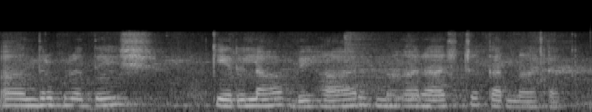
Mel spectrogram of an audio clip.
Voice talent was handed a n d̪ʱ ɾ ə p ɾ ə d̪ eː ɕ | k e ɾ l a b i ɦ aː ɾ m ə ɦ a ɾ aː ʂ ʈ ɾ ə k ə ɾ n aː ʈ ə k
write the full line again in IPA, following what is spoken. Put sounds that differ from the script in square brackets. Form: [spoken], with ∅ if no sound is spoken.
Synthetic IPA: a n d̪ʱ ɾ ə p ɾ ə d̪ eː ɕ | k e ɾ l a b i ɦ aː ɾ m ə ɦ a ɾ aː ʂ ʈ ɾ ə k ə ɾ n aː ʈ ə k

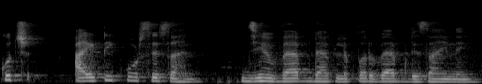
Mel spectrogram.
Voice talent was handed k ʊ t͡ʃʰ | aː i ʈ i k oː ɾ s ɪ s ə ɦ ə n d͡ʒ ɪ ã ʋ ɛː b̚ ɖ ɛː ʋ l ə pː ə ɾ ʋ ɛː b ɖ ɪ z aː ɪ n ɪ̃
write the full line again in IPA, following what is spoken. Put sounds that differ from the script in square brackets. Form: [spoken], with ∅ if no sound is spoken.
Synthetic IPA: k ʊ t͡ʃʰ | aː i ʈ i k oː ɾ s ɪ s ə ɦ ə n d͡ʒ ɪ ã ʋ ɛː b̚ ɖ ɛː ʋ l ə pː ə ɾ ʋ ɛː b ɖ ɪ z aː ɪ n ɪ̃

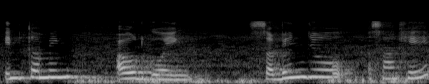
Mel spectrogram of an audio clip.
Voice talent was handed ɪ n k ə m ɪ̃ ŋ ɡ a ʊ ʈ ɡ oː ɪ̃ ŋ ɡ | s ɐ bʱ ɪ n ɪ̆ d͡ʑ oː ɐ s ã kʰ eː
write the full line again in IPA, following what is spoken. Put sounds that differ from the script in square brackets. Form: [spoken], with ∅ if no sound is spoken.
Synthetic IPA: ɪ n k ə m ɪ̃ ŋ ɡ a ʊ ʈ ɡ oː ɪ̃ ŋ ɡ | s ɐ bʱ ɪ n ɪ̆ d͡ʑ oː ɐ s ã kʰ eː

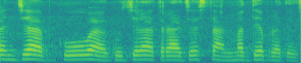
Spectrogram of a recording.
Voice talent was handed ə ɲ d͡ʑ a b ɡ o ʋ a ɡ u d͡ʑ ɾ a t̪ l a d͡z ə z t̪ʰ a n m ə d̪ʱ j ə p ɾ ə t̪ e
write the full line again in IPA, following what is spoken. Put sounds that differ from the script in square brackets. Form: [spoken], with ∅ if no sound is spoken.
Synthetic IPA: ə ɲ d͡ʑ a b ɡ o ʋ a ɡ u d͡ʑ ɾ a t̪ [ɾ] a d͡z ə [s] t̪ʰ a n m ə d̪ʱ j ə p ɾ ə [d̪] e

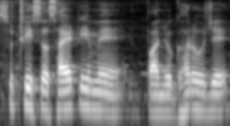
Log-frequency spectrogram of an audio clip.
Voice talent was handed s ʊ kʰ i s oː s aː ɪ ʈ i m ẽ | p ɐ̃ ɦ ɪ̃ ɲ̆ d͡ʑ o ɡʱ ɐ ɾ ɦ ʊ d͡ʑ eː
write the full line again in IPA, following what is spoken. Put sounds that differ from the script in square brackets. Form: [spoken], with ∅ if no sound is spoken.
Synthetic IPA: s ʊ [ʈʰ] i s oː s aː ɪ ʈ i m ẽ | p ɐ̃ ɦ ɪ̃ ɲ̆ d͡ʑ o ɡʱ ɐ ɾ ɦ ʊ d͡ʑ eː

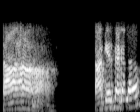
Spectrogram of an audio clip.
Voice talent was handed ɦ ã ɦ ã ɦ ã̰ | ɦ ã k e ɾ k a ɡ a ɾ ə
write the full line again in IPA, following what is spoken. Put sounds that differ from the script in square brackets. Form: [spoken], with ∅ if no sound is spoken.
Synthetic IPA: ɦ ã ɦ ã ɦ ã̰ | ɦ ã k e ɾ [p] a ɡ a [l] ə

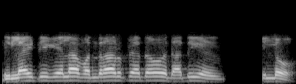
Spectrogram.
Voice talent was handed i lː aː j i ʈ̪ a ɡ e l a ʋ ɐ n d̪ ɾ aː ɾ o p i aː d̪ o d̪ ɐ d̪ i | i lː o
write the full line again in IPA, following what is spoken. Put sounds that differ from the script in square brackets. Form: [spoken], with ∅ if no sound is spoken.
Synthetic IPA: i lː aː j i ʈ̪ [i] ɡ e l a ʋ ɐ n d̪ ɾ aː ɾ [u] p [j] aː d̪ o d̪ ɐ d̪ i | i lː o

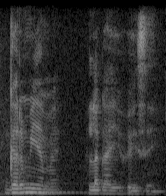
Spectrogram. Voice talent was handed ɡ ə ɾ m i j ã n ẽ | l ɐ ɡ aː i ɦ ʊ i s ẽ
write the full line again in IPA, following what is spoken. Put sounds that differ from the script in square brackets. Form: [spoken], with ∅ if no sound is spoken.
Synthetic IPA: ɡ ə ɾ m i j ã [m] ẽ | l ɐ ɡ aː i ɦ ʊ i s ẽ

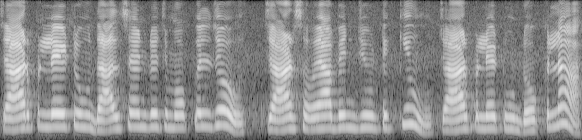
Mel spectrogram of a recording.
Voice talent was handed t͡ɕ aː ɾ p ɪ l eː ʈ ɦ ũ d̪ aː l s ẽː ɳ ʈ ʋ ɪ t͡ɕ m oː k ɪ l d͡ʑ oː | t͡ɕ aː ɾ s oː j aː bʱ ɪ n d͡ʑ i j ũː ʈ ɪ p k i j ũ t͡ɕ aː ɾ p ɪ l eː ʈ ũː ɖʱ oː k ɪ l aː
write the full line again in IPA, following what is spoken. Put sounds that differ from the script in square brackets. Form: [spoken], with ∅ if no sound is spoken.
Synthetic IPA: t͡ɕ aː ɾ p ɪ l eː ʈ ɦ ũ d̪ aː l s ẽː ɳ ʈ ʋ ɪ t͡ɕ m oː k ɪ l d͡ʑ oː | t͡ɕ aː ɾ s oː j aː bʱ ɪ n d͡ʑ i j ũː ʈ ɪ [∅] k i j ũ t͡ɕ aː ɾ p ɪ l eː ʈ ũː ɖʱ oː k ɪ l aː

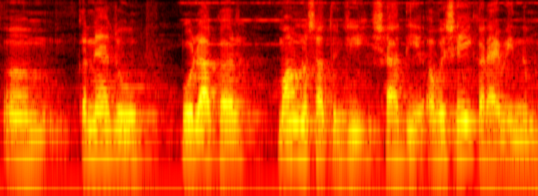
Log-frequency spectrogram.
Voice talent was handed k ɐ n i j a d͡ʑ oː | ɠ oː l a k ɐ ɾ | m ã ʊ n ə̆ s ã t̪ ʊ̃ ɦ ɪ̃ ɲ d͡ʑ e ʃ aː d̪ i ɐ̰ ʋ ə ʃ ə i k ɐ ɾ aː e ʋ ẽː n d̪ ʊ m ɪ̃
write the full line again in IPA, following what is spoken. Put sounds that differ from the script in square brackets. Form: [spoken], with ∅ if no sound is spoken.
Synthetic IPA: k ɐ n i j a d͡ʑ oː | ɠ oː l a k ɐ ɾ | m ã ʊ n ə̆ s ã t̪ ʊ̃ ɦ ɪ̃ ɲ d͡ʑ [i] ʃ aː d̪ i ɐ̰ ʋ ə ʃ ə i k ɐ ɾ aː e ʋ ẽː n d̪ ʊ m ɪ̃

